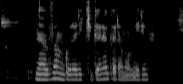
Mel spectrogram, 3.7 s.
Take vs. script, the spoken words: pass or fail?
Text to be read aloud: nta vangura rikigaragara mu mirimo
pass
